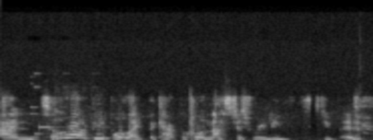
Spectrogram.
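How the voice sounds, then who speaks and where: A woman speaks loudly. Her pitch is high. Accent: Yorkshire. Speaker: witchcraft and astrology streamer. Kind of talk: casual chat. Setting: live stream.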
